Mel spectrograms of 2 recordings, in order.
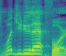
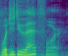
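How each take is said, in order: First: Higher and louder, aghast at the shooting; shocked outcry. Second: Said in the usual way. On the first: Acted. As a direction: blurt it out in alarm. Texan reacting to a shooting.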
